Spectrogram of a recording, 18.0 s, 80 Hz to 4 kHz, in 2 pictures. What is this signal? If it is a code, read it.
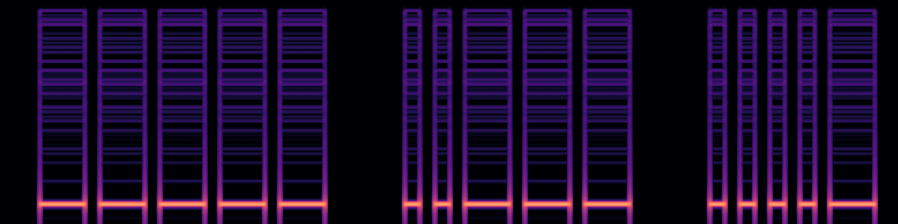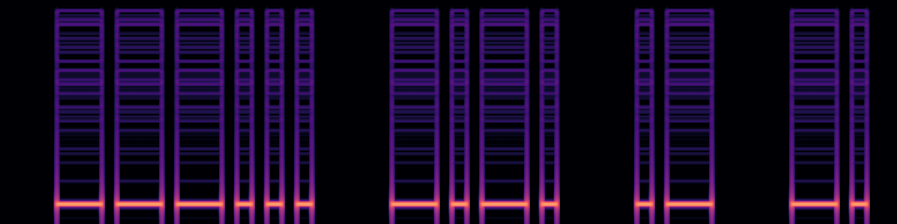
Morse code, heard as a keyed tone, about 8 wpm, spaced as for 6 wpm, 440 Hz. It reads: 024: CAN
